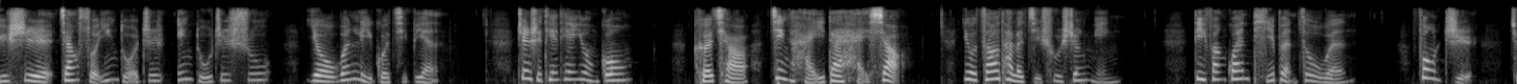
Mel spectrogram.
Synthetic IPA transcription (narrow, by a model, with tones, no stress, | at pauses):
y˧˥ʂɻ̩˥˩t͡ɕjɑ˥ŋswɔ˨˩i˥ŋt̪wɔ̰˧˥i˥ŋt̪u˧˥ʈ͡ʂɻ̩˥ʂu˥ | jo˥˩ʊwə˥nli˨˩kwɔ˥˩t͡ɕi˨˩pjɛ˥˩n | ʈ͡ʂɤ˥˧ŋʂɻ̩˥˩t̪ʰjɛ˥nt̪ʰjɛ˥njʊ˥˩ŋkʊ˥ŋ | kʰɤ˧˥t͡ɕʰjɑ˧˥ʊt͡ɕi˥˩nxa˨˩ɪi˧˥t̪a˥˩ɪxa˨˩ɪɕjɑ˥˩ʊ | jo˥˩ʊt͡sɑ˥ʊt̪ʰa˥d̪ə˨t͡ɕi˨˩ʈ͡ʂʰu˥˩ʂɤ˥ŋmi˧˥ŋ | t̪i˥˩fɑ˥ŋkwa˥nt̪ʰi˧˥pə˨˩nt͡so˥˩ʊwə˧˥n | fɤ˥˩ŋʈ͡ʂɻ̩˨˩˦ | t͡ɕ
